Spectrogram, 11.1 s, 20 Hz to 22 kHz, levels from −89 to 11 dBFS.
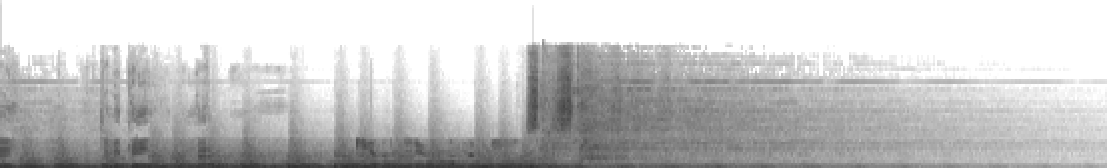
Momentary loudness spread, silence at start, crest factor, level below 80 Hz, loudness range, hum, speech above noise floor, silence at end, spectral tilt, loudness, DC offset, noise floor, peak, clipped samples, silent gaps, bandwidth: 17 LU; 0 s; 16 dB; -36 dBFS; 17 LU; none; 40 dB; 2 s; -5 dB/octave; -15 LUFS; under 0.1%; -54 dBFS; 0 dBFS; under 0.1%; none; 16.5 kHz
